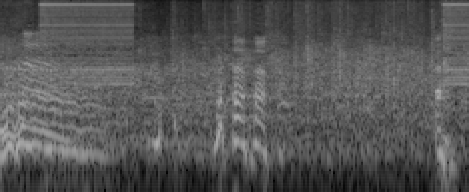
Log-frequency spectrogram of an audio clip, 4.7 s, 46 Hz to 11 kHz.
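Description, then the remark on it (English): Several game show buzzers sound at once as panelists buzz in on a question about the Apollo 11 computers failing before the moon landing, a jumble of overlapping electronic tones at the start, with another brief buzz near the end. Applause and crowd noise run underneath throughout. “I think we all buzzed in on the computers on the moon landing went awry just before they landed.”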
